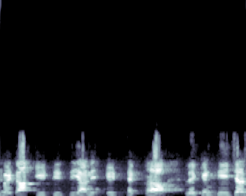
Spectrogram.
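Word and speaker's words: et cetera: हम बोल तो देते हैं बेटा ईटीसी यानी इटसेट्रा, लेकिन टीचर से अगर पूछो ईटीसी का जरा स्पेलिंग बताइएगा, स्पेल करिए, सॉरी वो नहीं बता पाएगा, ये गारंटी हमारी है। तो ईटीसी वो बोलेगा एक्स्ट्रा, एक्सेट्रा नहीं, इसकी स्पेलिंग पूछिएगा वो कंफ्यूज हो जाएगा।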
